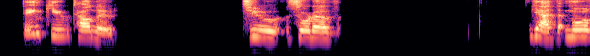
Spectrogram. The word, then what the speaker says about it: Talmud: actually have been written as like the tamal talmad. How do you pronounce it? Talmood. Thank you. Talmud to sort of Yeah.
